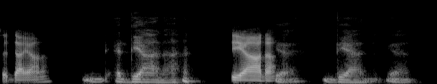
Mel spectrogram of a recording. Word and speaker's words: dhyana: Is that how you pronounce it? Dhyana?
